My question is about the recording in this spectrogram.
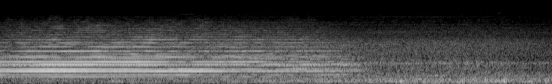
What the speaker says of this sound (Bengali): ট্রেনটা চলতে আরম্ভ করেছিল।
